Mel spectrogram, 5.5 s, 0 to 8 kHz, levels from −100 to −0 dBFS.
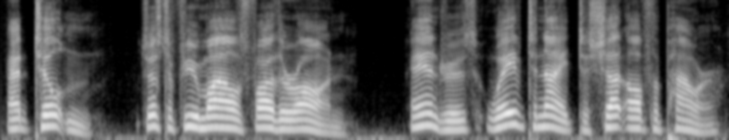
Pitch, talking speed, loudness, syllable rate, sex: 160 Hz, 175 wpm, -17 LUFS, 5.1 syllables/s, male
